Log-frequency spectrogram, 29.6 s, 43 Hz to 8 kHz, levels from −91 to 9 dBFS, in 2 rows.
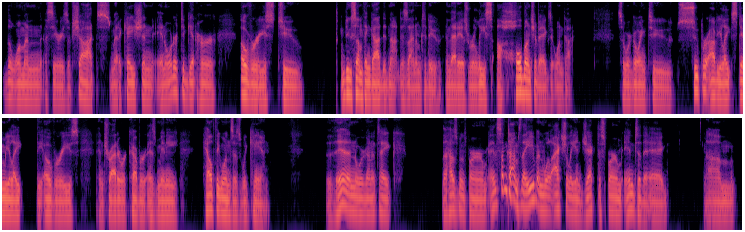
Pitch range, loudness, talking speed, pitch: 80-100 Hz, -28 LUFS, 155 wpm, 90 Hz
